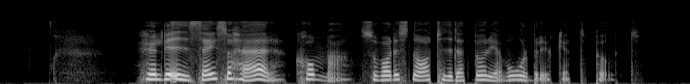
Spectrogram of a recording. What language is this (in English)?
Swedish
